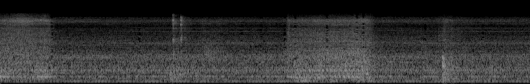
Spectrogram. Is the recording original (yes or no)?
yes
